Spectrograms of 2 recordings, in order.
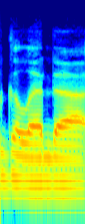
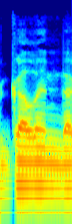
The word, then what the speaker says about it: Galinda: it is it's my galenda crown it's I like that you still say the a in the first syllable your galinda crown yeah very cute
